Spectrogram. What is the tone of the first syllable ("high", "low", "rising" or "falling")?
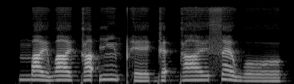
falling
